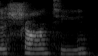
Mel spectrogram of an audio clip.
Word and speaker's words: Ashanti: It's Ashanti. That's how you pronounce it, Ashanti.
